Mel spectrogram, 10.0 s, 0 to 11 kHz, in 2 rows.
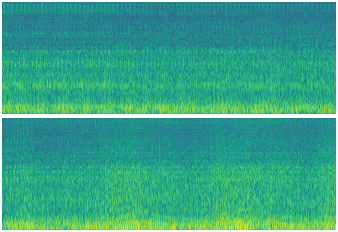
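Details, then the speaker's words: Small horizontal Honda single (C50/70/90 Super Cub type) just after valve adjustment, cold started: small puttering idle that picks up slightly, no valve tapping, valves sound quiet; normal cold idle. "they sound pretty quiet I'm happy with this"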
